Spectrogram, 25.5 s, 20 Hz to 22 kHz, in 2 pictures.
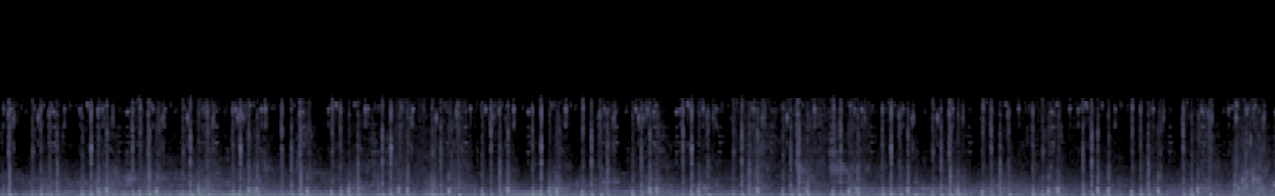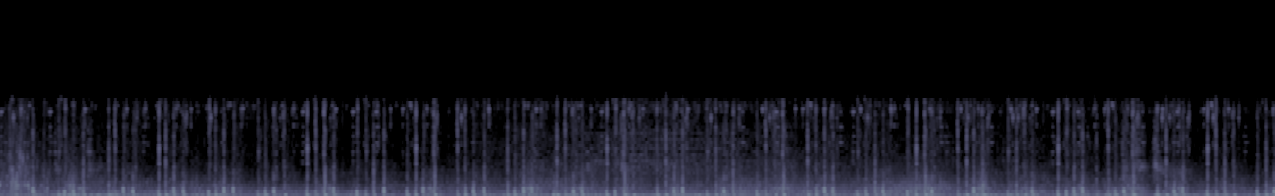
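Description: Roach, a horse in The Witcher 3, gallops on and on, dense rapid hoofbeats that stay loud and steady throughout, with faint voices mixed in now and then.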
